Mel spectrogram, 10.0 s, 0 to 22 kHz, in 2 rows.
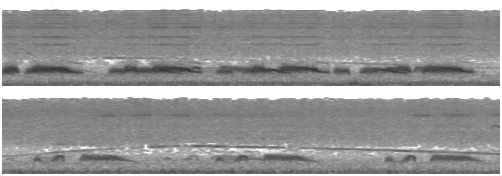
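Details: Spotted dove kept as a decoy, from Trà Vinh, Long Đức, Vietnam, 22 February 2021, "Chuẩn Giọng Tiểu" voice; continuous cooing phrases of short and drawn falling notes, louder at first, with a thin rising then falling whistle-like tone in the background.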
